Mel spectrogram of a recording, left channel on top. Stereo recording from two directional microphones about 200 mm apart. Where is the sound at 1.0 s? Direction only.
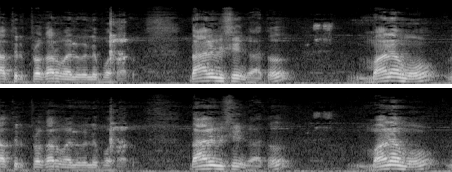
50° left (ahead or behind).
